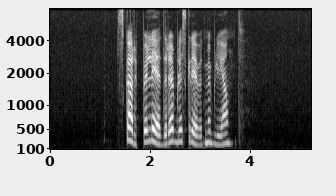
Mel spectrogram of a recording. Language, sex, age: Norwegian, female, 22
